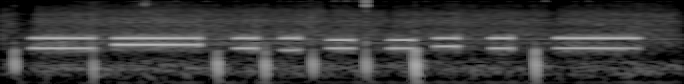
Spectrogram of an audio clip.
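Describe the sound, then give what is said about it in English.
A telephone keypad being dialed: a quick run of about a dozen touch-tone beeps, some short and some held longer, each with a faint click, clear with no voices. “It's ringing.”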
